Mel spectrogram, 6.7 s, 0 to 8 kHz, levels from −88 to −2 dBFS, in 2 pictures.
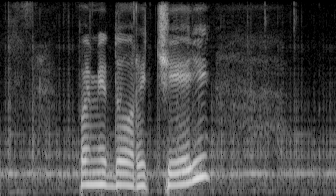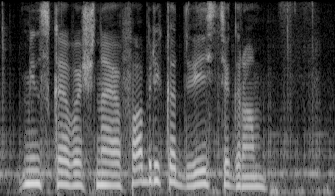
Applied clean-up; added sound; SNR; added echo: none; Drip / Sink (filling or washing) / Water tap, faucet; 16 dB; none.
